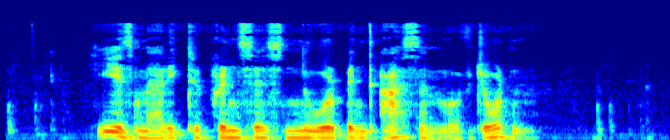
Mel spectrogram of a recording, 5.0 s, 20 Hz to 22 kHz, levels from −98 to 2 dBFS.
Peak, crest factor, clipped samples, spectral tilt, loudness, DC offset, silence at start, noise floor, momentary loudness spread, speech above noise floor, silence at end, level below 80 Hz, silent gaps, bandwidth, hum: -6 dBFS; 20 dB; under 0.1%; -6.5 dB/octave; -25 LUFS; under 0.1%; 0.75 s; -64 dBFS; 11 LU; 41 dB; 1.05 s; -42 dBFS; none; 11.5 kHz; none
